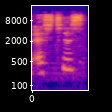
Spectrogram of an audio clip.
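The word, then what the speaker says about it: Estés: So this book talks about, I've not read that book, but Dr. Estes, if I'm pronouncing that right. – Yes.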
